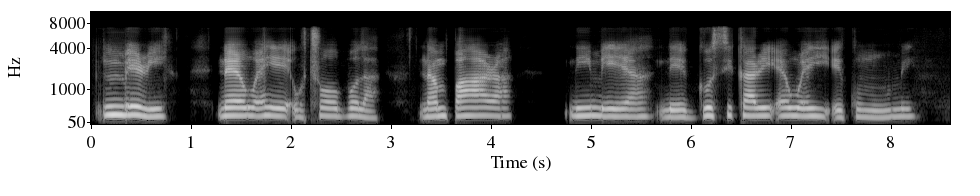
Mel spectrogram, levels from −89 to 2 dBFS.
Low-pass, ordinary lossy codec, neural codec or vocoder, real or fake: 7.2 kHz; none; codec, 16 kHz, 0.7 kbps, FocalCodec; fake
